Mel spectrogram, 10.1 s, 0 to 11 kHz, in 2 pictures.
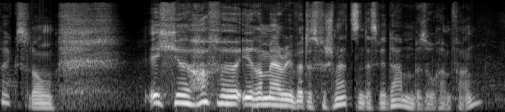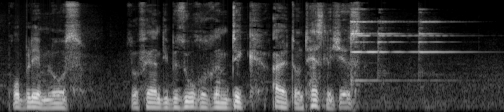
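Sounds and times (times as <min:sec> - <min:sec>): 
speech: 0:00.0 - 0:09.0
doorbell chiming with bright metallic tones: 0:08.6 - 0:10.0.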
